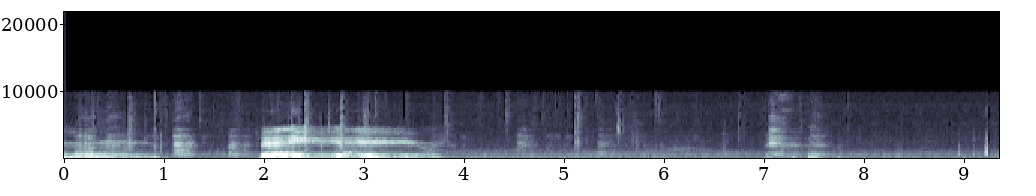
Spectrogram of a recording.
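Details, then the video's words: Pet dog Anna vocalising indoors, a sliding whine that falls, then a louder run of swooping yodel-like moans rising and dropping in pitch for about two seconds, followed by quieter huffs and a faint voice in a small room. "Anna making noises"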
